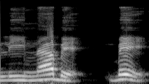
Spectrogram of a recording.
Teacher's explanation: এখানে বায়ের মধ্যে একটা প্রতিধ্বনি হইতেছে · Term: কলকলা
